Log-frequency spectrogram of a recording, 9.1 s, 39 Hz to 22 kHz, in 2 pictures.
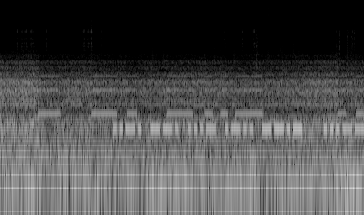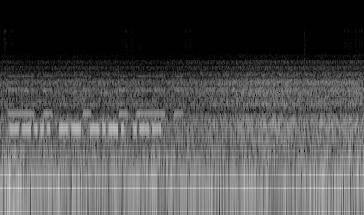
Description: Morse code, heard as two keyed tones, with radio static, room echo and the noise inside a car. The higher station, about 11 wpm, 780 Hz: TNX FER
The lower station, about 31 wpm, 490 Hz: FGVLQ 37MCW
